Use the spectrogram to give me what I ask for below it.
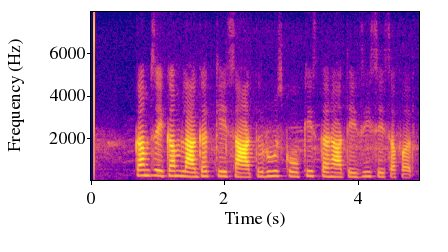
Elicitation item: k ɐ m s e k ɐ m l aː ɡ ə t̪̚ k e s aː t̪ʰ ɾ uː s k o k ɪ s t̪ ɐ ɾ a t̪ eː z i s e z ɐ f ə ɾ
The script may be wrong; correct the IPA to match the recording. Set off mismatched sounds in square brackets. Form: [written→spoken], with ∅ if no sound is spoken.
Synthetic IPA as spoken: k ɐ m s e k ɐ m l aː ɡ ə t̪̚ k e s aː t̪ʰ ɾ uː s k o k ɪ s t̪ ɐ ɾ a t̪ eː z i s e [z→s] ɐ f ə ɾ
